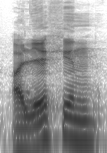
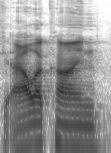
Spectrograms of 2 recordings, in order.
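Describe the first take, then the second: First: The name is said the Russian way. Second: The name is said the American way. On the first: "in the original uh, Russian, I believe it's uh, Alechin" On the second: "most Americans will uh, pronounce it something like Alakine"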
